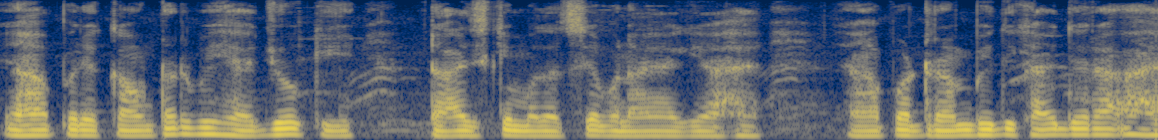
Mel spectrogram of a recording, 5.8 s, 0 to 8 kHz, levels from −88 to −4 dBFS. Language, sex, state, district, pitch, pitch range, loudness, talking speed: Hindi, male, Jharkhand, Ranchi, 110 Hz, 100-120 Hz, -19 LUFS, 230 wpm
